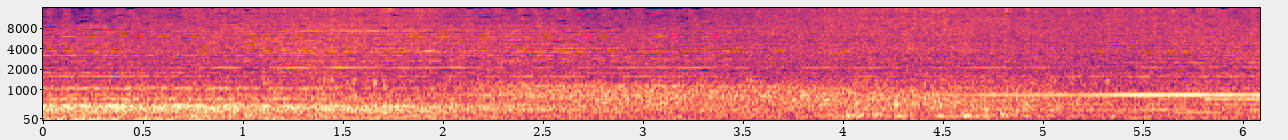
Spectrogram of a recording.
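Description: Underwater rush and fizz of bubbles from scuba divers entering the water, fading over the first few seconds, under soundtrack music with long held notes.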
